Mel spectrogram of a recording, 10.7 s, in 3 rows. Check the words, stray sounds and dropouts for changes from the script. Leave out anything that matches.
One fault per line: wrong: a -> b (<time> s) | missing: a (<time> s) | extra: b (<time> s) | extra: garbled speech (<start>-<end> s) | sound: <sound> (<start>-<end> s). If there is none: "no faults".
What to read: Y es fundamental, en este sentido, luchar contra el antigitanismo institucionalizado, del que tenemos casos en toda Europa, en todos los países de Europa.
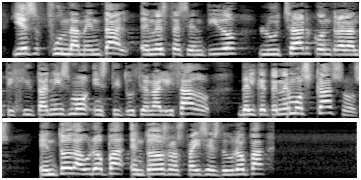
no faults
